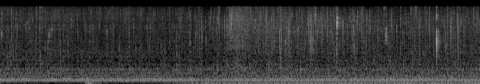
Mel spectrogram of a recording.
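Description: Chili fries in a pan with a soft, steady sizzle over a low hum, with a few faint crackles and pops near the end and no talking.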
